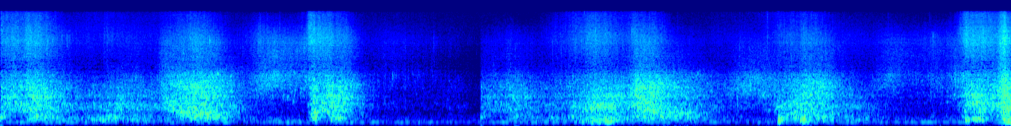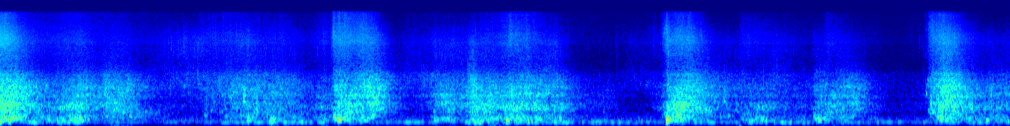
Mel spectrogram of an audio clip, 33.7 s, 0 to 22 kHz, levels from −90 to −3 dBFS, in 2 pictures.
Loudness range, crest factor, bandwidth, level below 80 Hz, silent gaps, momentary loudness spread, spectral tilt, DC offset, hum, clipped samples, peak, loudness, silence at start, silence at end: 9 LU; 24 dB; 16 kHz; -76 dBFS; none; 16 LU; -2.5 dB/octave; under 0.1%; none; under 0.1%; -26 dBFS; -48 LUFS; 0 s; 0 s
